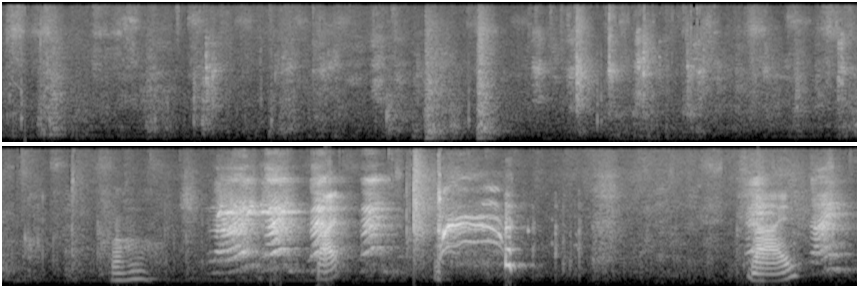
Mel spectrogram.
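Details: Ronny the pug on his first day moving into a new home with dogs Jenny and Dyablo: soft rustling and quiet voices, then several high, wavering whines in short bursts, bending up and down, near the end.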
